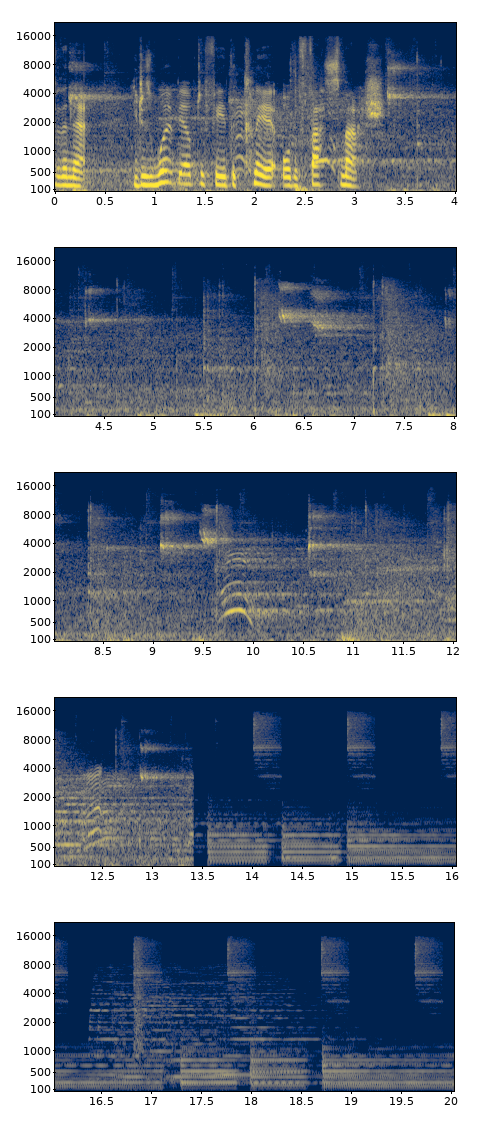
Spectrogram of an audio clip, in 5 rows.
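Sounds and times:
shoes squeaking on court floor: 0.0 - 0.6, 1.6 - 13.4
music: 0.0 - 20.0
rackets striking shuttlecocks: 1.8 - 9.8.

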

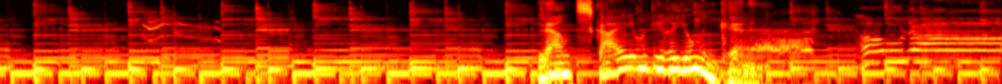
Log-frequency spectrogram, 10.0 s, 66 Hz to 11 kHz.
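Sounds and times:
bear cub crying: 7.3 - 8.2.

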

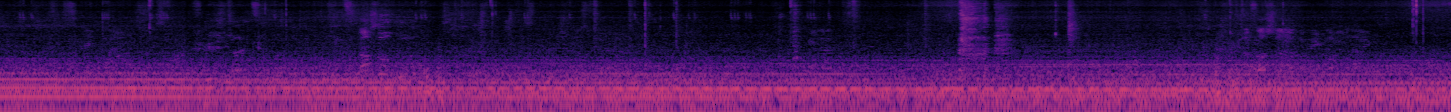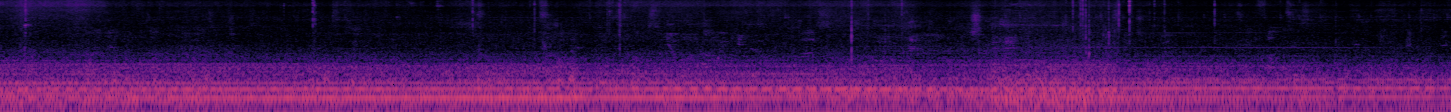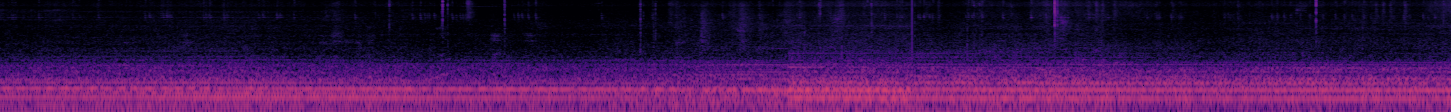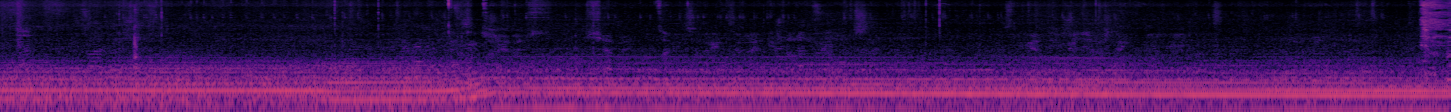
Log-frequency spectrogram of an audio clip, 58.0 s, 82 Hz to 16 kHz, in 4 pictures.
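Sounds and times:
low train rumble: 0.0 - 58.0
train drive hum: 0.0 - 58.0.

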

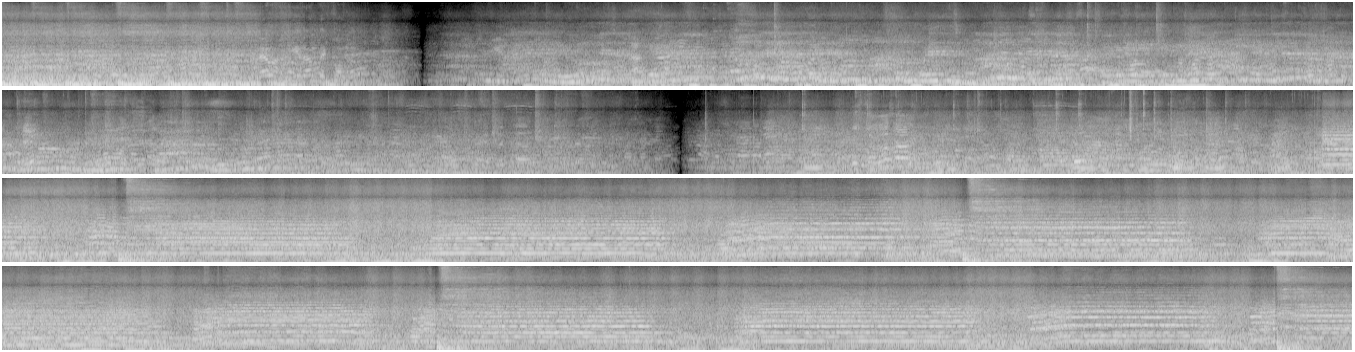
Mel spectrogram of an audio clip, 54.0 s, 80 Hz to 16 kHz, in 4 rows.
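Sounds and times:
brass band playing: 0.0 - 16.2, 21.0 - 54.0
crowd chatter: 0.0 - 54.0.

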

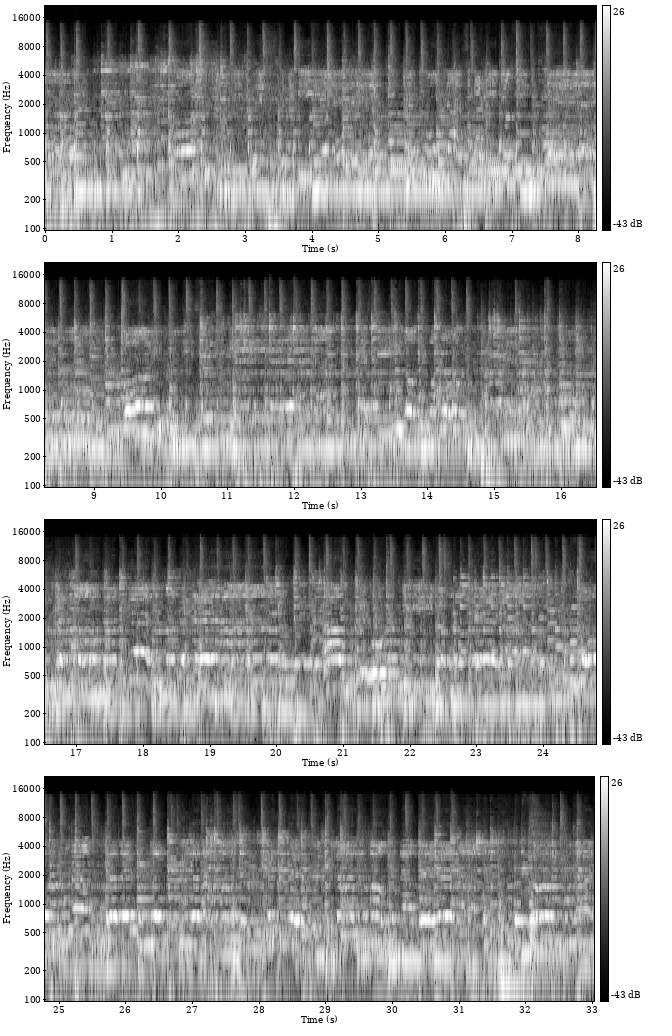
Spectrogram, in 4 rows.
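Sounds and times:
busy percussion beat: 0.0 - 33.0
guitars: 0.0 - 33.0
woman singing into a microphone: 0.0 - 33.0.

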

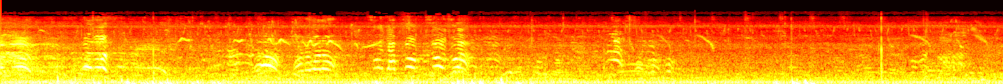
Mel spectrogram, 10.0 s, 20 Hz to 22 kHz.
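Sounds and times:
distant players shouting: 0.0 - 4.9.

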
